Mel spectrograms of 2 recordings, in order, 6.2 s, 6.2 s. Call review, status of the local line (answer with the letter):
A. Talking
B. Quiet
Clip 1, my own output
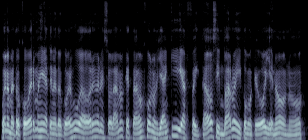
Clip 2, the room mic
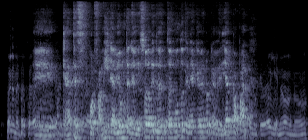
A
